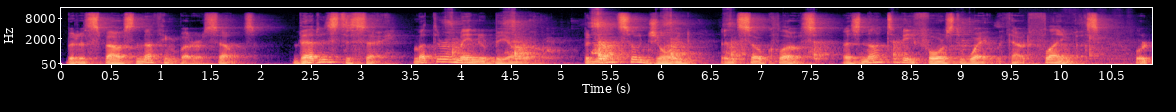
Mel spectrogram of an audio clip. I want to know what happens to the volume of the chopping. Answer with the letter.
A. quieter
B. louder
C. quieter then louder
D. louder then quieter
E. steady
A.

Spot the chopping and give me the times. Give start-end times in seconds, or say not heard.
3.8-10.8.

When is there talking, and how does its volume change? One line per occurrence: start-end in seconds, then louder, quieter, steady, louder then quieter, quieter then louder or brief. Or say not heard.
0.1-10.8 steady.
